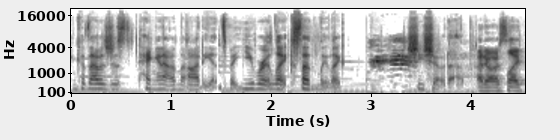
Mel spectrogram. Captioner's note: meow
